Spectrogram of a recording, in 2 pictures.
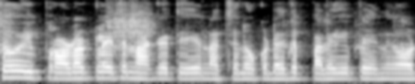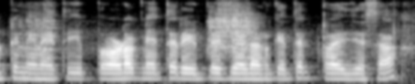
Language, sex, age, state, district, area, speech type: Telugu, male, 18-30, Andhra Pradesh, Srikakulam, urban, spontaneous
